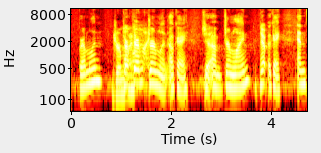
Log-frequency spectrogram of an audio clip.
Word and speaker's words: germline: I've also learned that it is hereditary, and so it's, how do you say, gremlin? Germline? Germline, okay.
